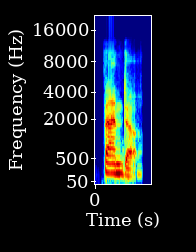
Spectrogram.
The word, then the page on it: pander: Indian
